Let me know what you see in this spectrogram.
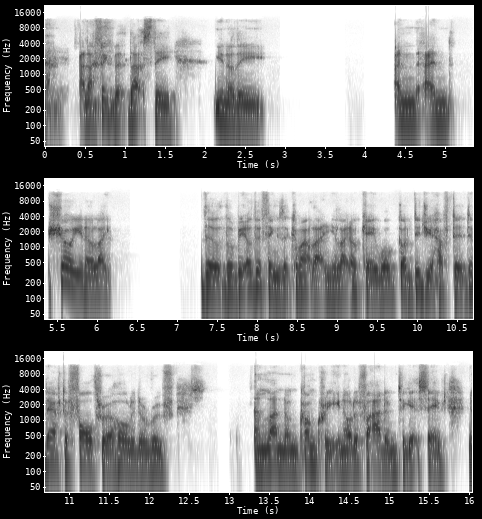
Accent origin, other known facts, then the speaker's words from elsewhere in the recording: Dewsbury, Yorkshire and the Humber, United Kingdom; Not yet. No. It would say Dewsbury, I think, probably.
